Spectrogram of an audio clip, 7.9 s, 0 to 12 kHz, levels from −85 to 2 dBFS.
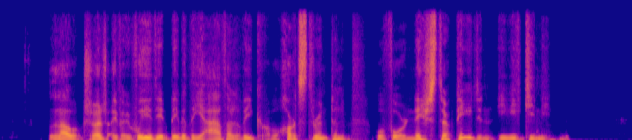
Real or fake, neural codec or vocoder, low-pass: fake; codec, 16 kHz in and 24 kHz out, 0.4 kbps, LongCat-Audio-Codec, four codebook decoder; 10.8 kHz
